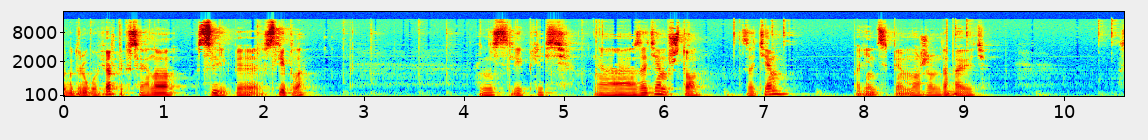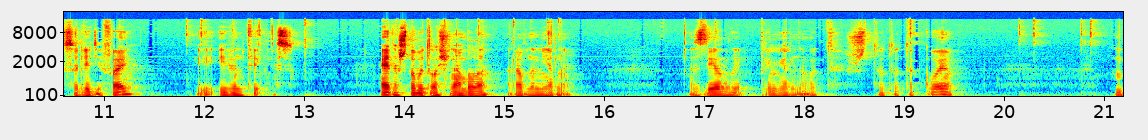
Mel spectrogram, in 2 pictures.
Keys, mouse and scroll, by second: 0.3 middle click, 1.5 Tab, 2.8 middle click, 3.3 scroll up 2, 3.6 middle click, 4.0-4.8 scroll down 3, 4.3 middle click, 7.1 click, 12.3 middle click, 14.7 shift+click, 20.2 click.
